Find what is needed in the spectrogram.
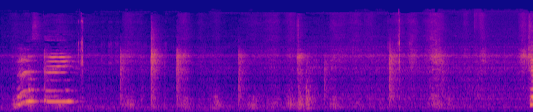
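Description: Chalk writing on a blackboard: irregular short scratching strokes and taps as letters are written. A brief voice sounds near the start.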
